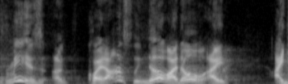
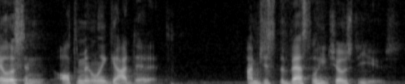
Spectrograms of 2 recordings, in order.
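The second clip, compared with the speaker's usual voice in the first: humble and soft; 7 semitones lower, 11 dB quieter than usual. Retold or imitated. Humble answer to the world.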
